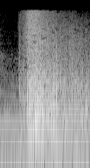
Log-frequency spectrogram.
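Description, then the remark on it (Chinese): A sudden crack of thunder breaks in and rolls into a loud, deep, sustained rumble that continues steadily without fading. No voices are heard. “打雷了，要下雨了。”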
